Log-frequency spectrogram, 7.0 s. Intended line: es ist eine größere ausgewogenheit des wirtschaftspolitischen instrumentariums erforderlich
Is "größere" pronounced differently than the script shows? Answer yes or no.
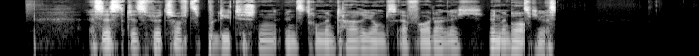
yes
